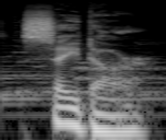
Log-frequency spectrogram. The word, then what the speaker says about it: saidar: female half of the true source is called saidar which is sometimes pronounced as sadar only women can access and use saidar the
